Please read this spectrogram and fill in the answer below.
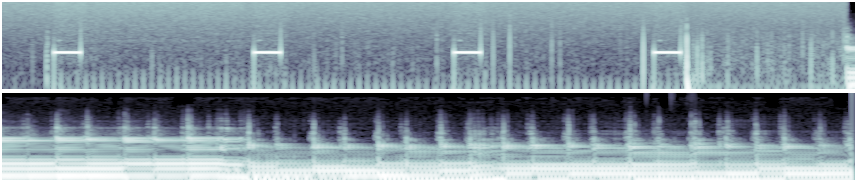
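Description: Four short beeps of one pitch, a second apart, like a countdown, then about four seconds in a punk song's intro starts: a low, distorted electric guitar riff played alone and picked quickly, dropping in pitch a little over a second later.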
